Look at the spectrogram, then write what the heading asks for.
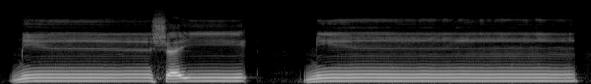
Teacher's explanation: غنه من الخيشوم وصويت من الفم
